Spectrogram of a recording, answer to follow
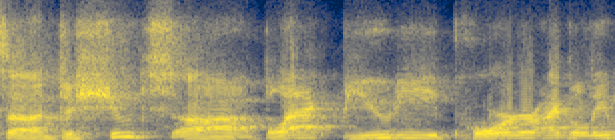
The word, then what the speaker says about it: Deschutes: good yeah but yeah Deschutes I thought I was like discovering something you know oh good it's just shoots black beauty Porter I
